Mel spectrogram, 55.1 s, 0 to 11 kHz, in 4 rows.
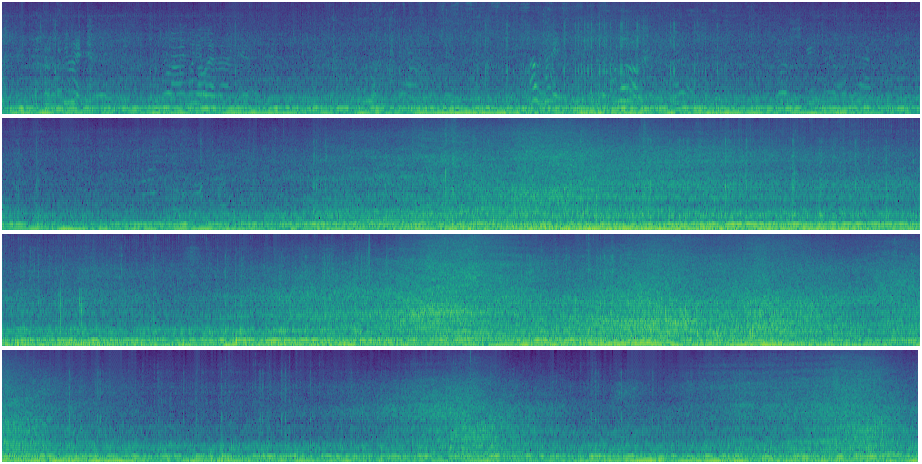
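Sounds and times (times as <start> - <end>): tyre and road noise: 0.0 - 55.0
wind rumble on microphone: 0.0 - 55.0
car passing by: 18.7 - 24.6, 31.6 - 42.4, 46.8 - 50.8, 52.0 - 55.0.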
